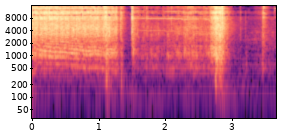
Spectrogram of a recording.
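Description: A power driver whines as screws are driven into the wooden lid of a homemade carpenter bee trap, with a couple of short bursts and sharp clicks between steady motor runs, close and fairly loud.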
